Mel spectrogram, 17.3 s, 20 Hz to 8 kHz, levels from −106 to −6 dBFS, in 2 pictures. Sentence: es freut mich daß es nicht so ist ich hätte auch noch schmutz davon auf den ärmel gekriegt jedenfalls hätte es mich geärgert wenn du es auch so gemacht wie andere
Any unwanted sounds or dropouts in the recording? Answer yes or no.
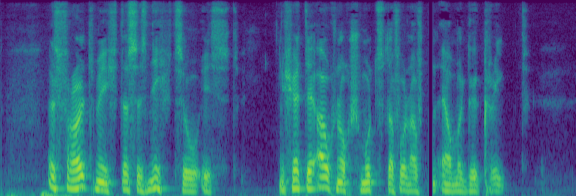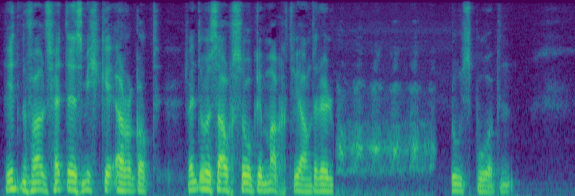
yes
